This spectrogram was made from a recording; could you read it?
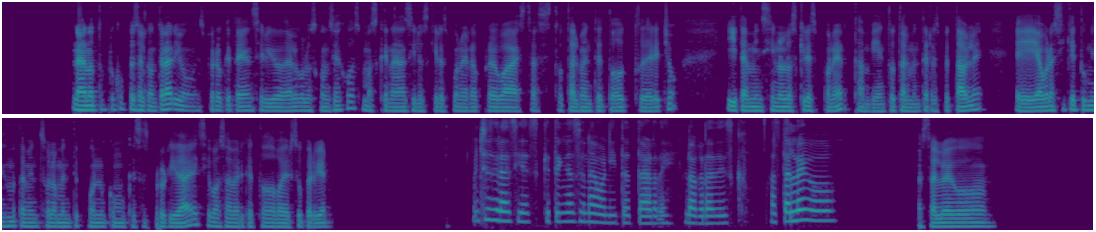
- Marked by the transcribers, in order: tapping
- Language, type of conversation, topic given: Spanish, advice, ¿Qué puedo hacer cuando un amigo siempre cancela los planes a última hora?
